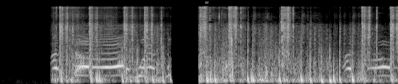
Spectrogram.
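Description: Loud, rapid bursts of gunfire crackle almost nonstop from a video of shooting at officers, with a brief pause partway through before the shooting resumes, and what sound like raised voices mixed into the din.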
